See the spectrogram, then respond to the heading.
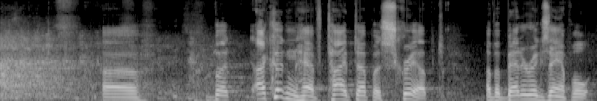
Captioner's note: laughter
